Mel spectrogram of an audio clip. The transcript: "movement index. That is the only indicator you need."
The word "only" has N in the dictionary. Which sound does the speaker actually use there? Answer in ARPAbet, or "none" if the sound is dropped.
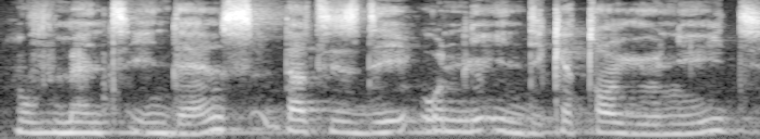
N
